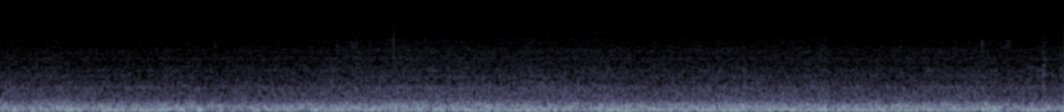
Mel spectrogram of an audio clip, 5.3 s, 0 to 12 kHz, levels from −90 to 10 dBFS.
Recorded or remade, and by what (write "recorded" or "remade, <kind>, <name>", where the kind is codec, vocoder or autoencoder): recorded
